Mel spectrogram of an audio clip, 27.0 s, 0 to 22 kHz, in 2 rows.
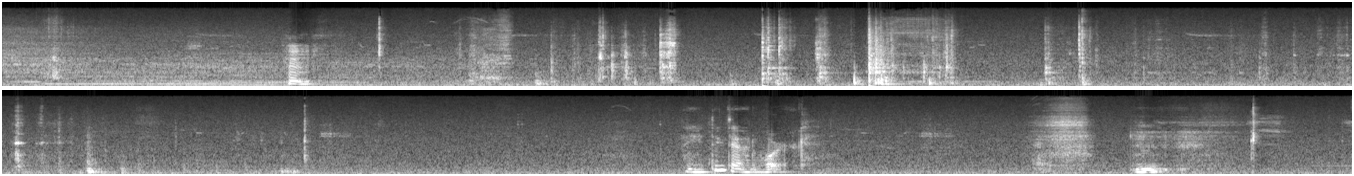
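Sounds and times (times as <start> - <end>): hands handling plastic boombox: 4.6 - 9.7, 10.4 - 15.4.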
